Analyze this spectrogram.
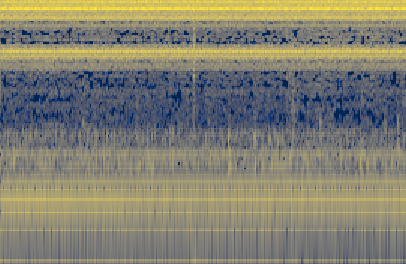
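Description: Steady electric hum of a boat central-heating circulation pump running as it primes the water through an Alde gas boiler. A few faint ticks over the hum.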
